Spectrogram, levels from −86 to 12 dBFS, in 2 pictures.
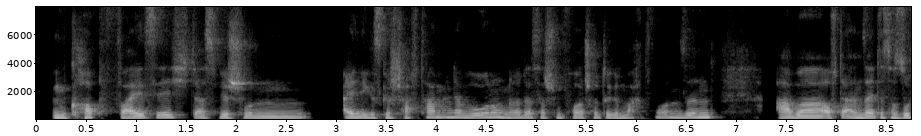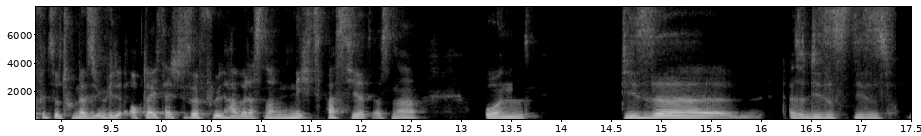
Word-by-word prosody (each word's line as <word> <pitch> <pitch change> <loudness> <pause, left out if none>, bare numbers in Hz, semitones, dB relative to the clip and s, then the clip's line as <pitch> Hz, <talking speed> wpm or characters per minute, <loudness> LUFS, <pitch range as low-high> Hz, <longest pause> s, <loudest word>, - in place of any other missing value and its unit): im 110 -4 0
Kopf 145 -3 -3
weiß 125 +9 +3
ich, 160 +1 -2
dass 110 0 -4
wir 120 - +2
schon 110 -3 -2 0.3
einiges 110 +2 0
geschafft 120 +2 -6
haben 155 0 -1
in 155 - -4
der 155 -2 -2
Wohnung, 150 +3 -1
ne, 125 +2 -3
dass 110 -4 -5
da 120 - -6
schon 115 0 -8
Fortschritte 115 -1 -5
gemacht 105 +2 -7
worden 140 -1 -5
sind. 155 +3 -1 0.6
Aber 130 +3 +3
auf 105 0 +3
der - - +1
anderen 120 +2 +1
Seite 115 0 +2
ist 125 - -5
noch 115 - 0
so 135 - +4
viel 135 -1 -4
zu 125 - +1
tun, 125 +3 -4
dass 120 -2 +4
ich - - 0
irgendwie 120 +1 0
auch - - -1
gleichzeitig 120 -1 +2
das 130 - -10
Gefühl 130 +1 +3
habe, 120 0 +1
dass 115 +1 -2
noch 115 -2 +1
nichts 135 +4 0
passiert 120 -1 0
ist, 110 0 -8
ne? 125 +3 -2 0.6
Und 110 -2 +3 1.0
diese 130 -2 +5 0.5
also, 110 -2 0
dieses 115 -1 -1
dieses 110 -3 -4
120 Hz, 175 wpm, -24 LUFS, 110-130 Hz, 1.0 s, diese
